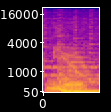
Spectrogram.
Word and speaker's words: Mu: if you don't know moo sometimes pronounced me is a real well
